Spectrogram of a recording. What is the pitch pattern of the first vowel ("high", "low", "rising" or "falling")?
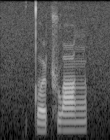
rising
